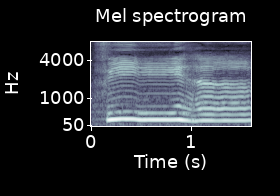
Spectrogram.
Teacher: Fiha mad tabi'i, kemudian secara makhraj ya al-jaub. Al-jaub itu tenggorokan saja ya, tidak boleh masuk hidung ya. Fiha kha, hanya mad tabi'i, kemudian al-jaub sama dua-duanya nih, mad tabi'i panjangnya 2 harokat, 1 alif atau 2 ketukan ya, atau secara makhrajnya ada di al-jaub, dua-duanya sama ya.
